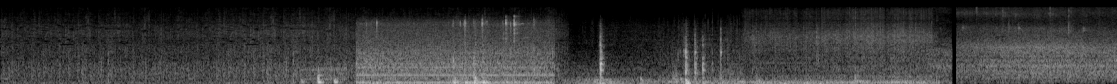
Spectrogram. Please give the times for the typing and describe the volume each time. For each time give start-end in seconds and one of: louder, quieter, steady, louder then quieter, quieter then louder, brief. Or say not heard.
3.0-8.4 quieter.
